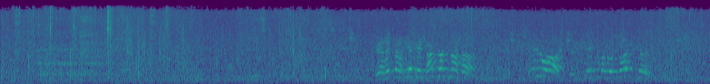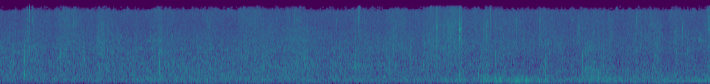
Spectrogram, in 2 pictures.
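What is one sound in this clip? Footsteps shuffle over rubble and debris.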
